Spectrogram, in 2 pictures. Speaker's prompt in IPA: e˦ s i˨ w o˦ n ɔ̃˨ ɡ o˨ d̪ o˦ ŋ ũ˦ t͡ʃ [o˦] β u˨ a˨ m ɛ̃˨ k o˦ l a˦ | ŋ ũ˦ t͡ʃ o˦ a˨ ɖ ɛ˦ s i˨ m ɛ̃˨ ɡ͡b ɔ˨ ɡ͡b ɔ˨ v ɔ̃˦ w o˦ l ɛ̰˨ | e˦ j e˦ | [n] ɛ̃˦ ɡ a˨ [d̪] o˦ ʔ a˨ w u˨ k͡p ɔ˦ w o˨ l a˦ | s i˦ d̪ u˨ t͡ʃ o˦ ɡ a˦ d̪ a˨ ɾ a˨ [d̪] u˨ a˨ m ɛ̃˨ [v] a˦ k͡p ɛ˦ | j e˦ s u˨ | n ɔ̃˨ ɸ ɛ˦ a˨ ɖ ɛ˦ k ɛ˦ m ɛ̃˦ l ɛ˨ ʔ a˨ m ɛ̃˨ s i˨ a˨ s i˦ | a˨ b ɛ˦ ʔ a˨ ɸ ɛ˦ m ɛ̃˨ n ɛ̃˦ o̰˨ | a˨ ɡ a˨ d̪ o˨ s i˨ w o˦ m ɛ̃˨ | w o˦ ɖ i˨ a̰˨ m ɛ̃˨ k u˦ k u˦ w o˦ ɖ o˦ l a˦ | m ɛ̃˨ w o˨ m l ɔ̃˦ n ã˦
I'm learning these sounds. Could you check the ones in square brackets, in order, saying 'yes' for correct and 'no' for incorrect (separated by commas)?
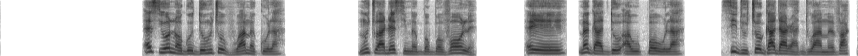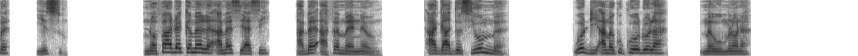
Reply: yes, no, yes, yes, yes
